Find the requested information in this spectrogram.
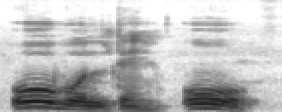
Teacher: ओंठ हमारा कैसा हो जाता है? गोल हो जाता है। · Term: वृत्ताकार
